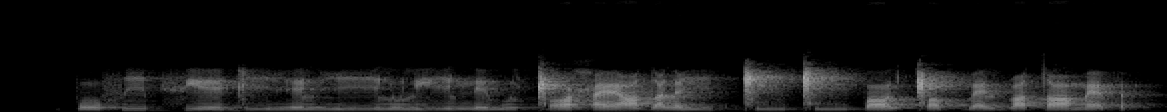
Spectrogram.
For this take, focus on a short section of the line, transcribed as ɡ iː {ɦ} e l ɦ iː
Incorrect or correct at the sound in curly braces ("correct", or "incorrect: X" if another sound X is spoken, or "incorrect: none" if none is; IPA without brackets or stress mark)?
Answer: correct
